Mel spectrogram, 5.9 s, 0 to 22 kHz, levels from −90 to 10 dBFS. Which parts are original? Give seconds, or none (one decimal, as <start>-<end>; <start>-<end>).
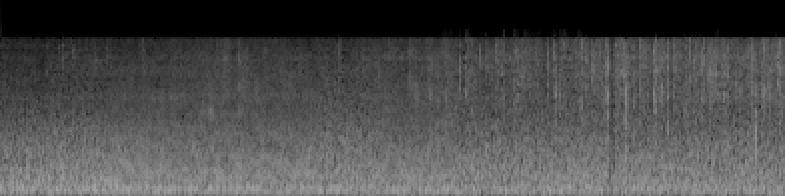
0.0-0.8; 2.4-2.8; 3.4-5.9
